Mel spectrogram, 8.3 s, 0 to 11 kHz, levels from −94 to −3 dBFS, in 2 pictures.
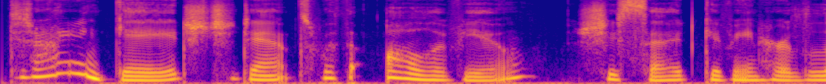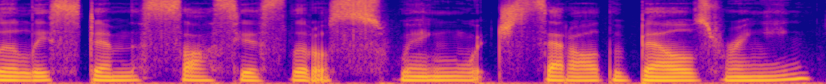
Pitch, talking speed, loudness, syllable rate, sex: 180 Hz, 180 wpm, -18 LUFS, 4.1 syllables/s, female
